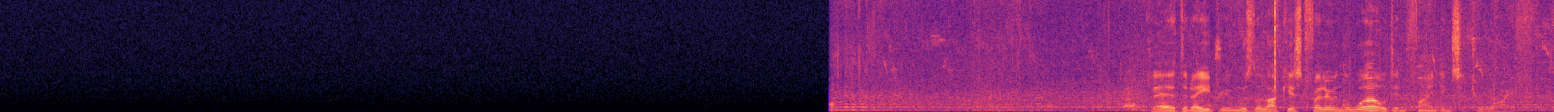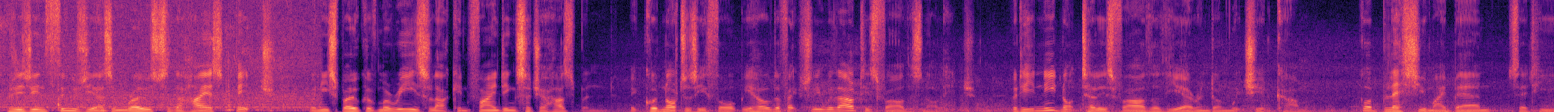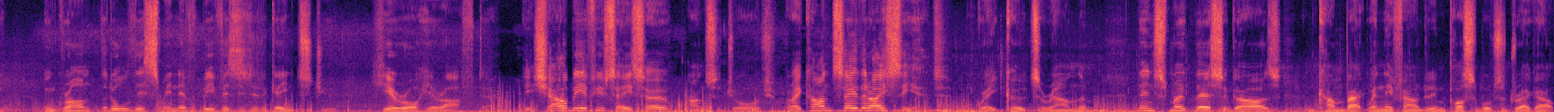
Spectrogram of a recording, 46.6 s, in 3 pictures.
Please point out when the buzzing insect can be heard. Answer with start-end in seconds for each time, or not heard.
8.3-18.8.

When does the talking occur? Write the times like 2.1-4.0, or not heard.
11.5-46.5.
